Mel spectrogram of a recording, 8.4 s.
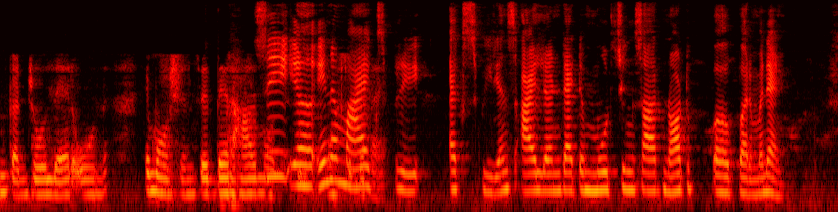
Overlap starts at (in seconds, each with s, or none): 2.6 s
